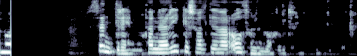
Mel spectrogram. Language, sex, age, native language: Icelandic, female, 50-59, Icelandic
